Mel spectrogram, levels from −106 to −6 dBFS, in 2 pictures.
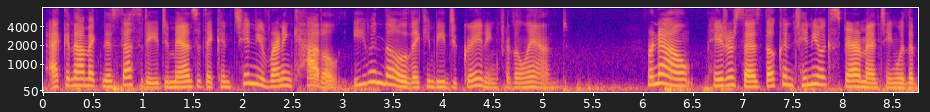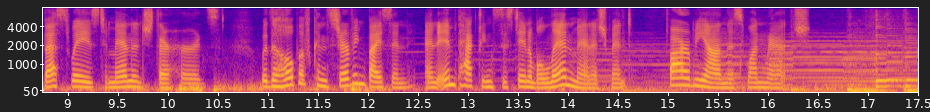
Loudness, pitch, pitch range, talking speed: -24 LUFS, 195 Hz, 175-235 Hz, 165 wpm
